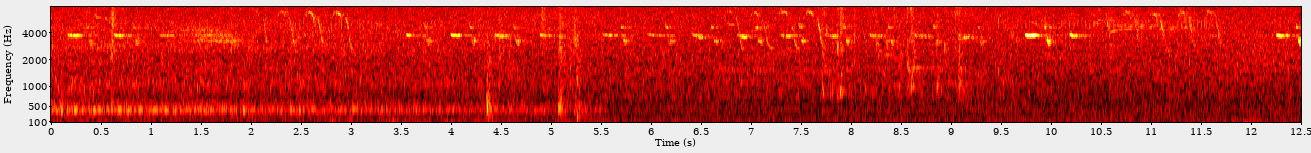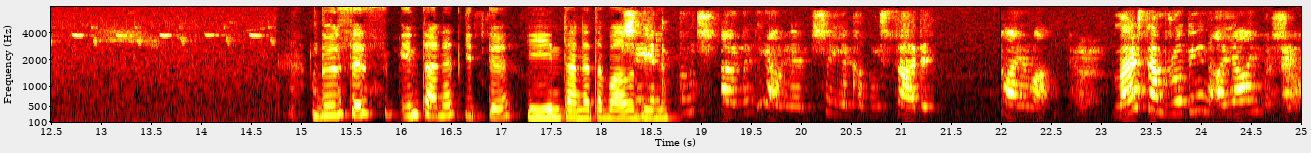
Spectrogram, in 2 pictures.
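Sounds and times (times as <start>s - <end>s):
steady low tone: 0.0s - 7.7s
small birds chirping: 0.0s - 15.0s
faint outdoor background: 0.0s - 25.0s.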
